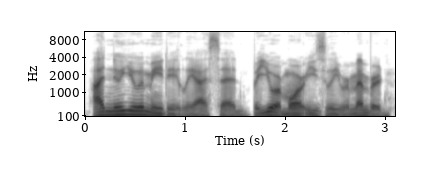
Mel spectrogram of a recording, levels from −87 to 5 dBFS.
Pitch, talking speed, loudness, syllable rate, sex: 105 Hz, 230 wpm, -18 LUFS, 7.5 syllables/s, male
